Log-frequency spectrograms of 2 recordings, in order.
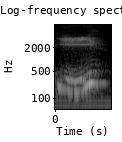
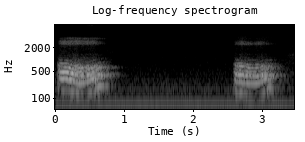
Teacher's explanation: So if we say E, go ahead and do that, E, and then we say O, O, you'll notice that the tongue moves from an upper position in E, to a lower position when you say O, O, E, O. And I'm going to demonstrate that now on a note, and you're going to hear the difference in the pitch and timbre as I say E, O while I'm playing.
